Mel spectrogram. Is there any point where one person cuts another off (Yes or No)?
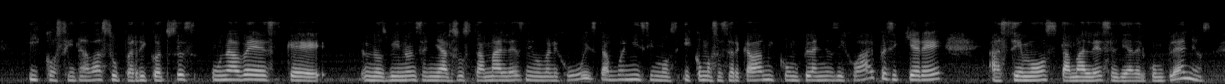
No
